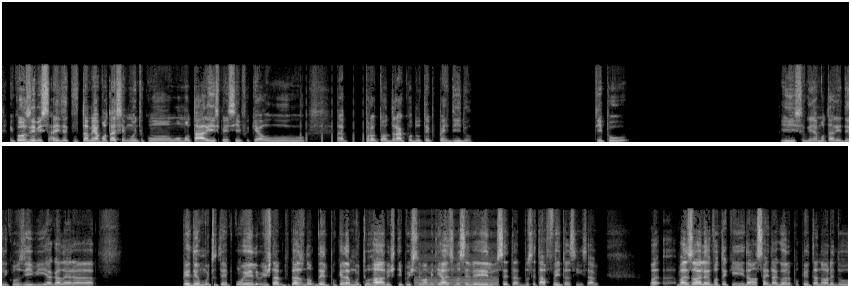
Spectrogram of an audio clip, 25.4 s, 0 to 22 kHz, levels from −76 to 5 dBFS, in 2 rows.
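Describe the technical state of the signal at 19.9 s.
A hard, raspy buzz at 217 Hz, thick with harmonics and about 12 dB below the speech, runs steadily from 18.88 to 20.15 s. It is GSM phone buzz: a nearby 2G phone on a call transmits bursts that the audio circuitry rectifies.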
